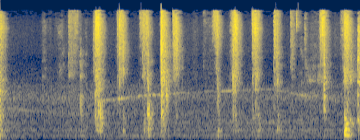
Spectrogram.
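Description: Tarot cards being shuffled by hand, a quick run of crisp riffling bursts in a steady rhythm, close and fairly loud with no talking.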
